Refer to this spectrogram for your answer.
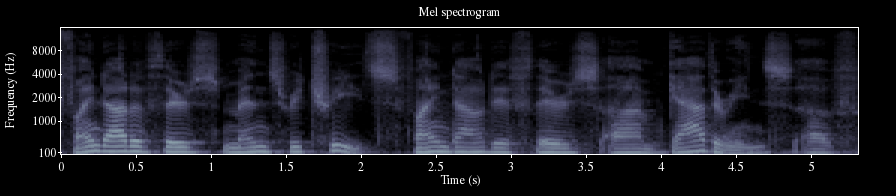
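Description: Speaking very slowly, a man with an American accent sounds somewhat breathy. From New York City. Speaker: life coach. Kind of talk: casual chat. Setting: studio.

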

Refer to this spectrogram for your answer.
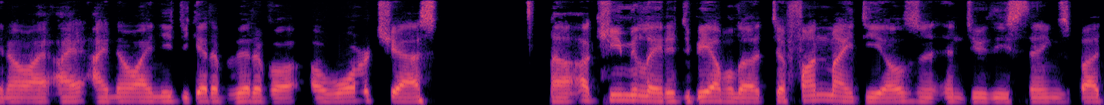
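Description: A man with an American accent speaks at a moderate pace and medium pitch. The sound is dry and close, with no echo. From Chicago west suburbs. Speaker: real estate investor. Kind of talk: interview. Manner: halting, many fillers.

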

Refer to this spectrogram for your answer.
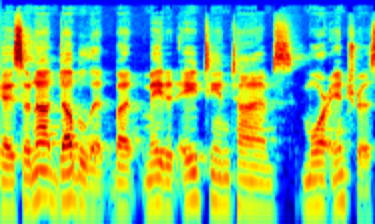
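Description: In an unremarkable speaking voice, a man with a medium pitch speaks at a moderate pace with ordinary pitch variation on a very clean recording with a silent background. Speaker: doctor and commentator. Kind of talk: interview.

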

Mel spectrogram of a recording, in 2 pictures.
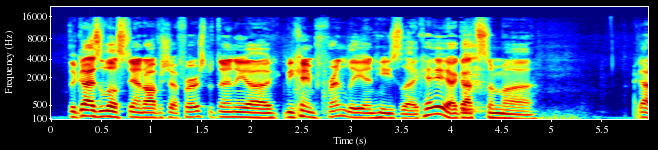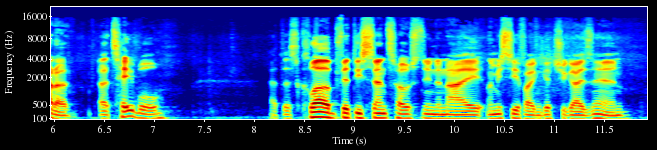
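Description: This man has an ordinary speaking voice, medium in pitch with ordinary pitch variation, and he talks at a fairly quick pace. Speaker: co-host, comedian. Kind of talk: casual chat. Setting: studio.

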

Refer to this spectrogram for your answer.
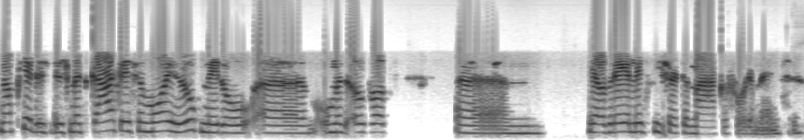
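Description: In a plain, everyday voice, a woman speaks at a fairly slow pace with a fairly high pitch, fairly even intonation, very even loudness, and a dry, close sound with no echo. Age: 20s. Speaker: healer and animal communicator. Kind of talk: casual interview.

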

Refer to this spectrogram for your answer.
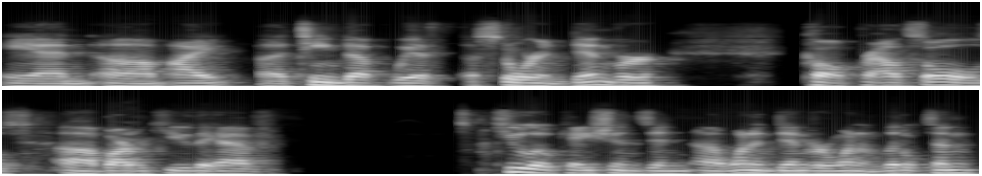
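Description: Speaking at a moderate pace, a man with a Midwestern American accent keeps a medium pitch and a flat, monotone intonation. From Kansas. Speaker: barbecue pitmaster and former teacher. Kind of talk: casual interview.

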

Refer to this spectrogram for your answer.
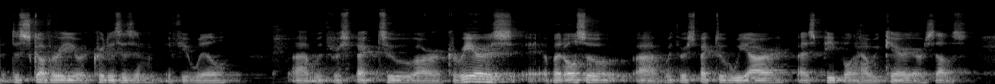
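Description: With audible room echo behind him, a man talks at a moderate pace in a very deep, low pitch and fairly even intonation. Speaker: orchestral clarinetist. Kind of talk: casual chat.

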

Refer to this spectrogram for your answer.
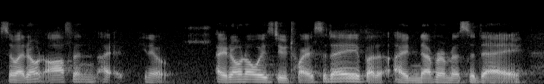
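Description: Speaking at a moderate pace, a man keeps his loudness very even. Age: 40s. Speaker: wellness media entrepreneur. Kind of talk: casual interview.

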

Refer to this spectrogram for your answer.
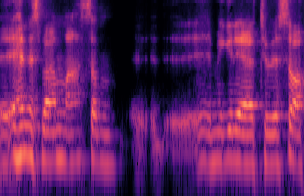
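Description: A woman talks at a fairly low pitch. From Sweden, Västerdalarna (Dalarna). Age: 60s. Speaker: cultural institute director. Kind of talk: interview.

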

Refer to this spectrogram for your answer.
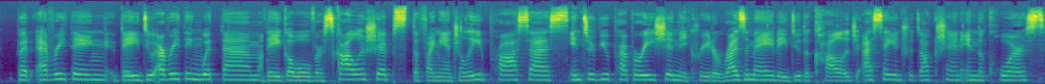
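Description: A woman speaks in an unremarkable speaking voice at a fairly high pitch. Her pace is fairly quick, her intonation fairly even, with hardly any pauses. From Staten Island, New York City. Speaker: school guidance director. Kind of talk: casual interview. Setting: studio.

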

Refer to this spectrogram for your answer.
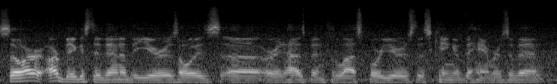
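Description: Delivery comes at a very fast pace with fairly even intonation. Audible room echo is present. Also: man, fairly low pitch for a man. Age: 30s. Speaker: professional off-road racer. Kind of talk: casual interview. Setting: race shop.

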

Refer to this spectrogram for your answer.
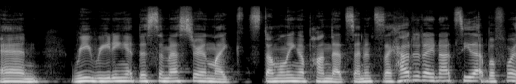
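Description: A man with an American accent, an unremarkable speaking voice, medium pitch, fairly even intonation and a moderate pace, on a very clean recording with a silent background. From El Paso, Texas. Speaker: PhD student. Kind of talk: interview conversation.

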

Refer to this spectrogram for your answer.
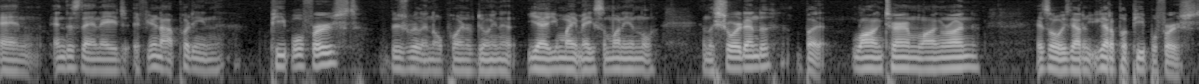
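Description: Against a quiet background, a man speaks in a normal speaking voice at a moderate pace, with fairly low pitch and fairly even intonation. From Florida (Naples), from middle school; born in Chicago. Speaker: mortgage loan officer. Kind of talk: podcast interview.

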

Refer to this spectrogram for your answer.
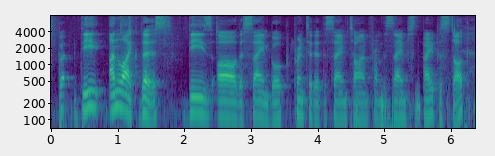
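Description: This man has an Australian accent and a fairly low pitch. He speaks fairly slowly, with ordinary pitch variation. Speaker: comics collecting podcast host. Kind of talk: casual chat. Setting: video call.

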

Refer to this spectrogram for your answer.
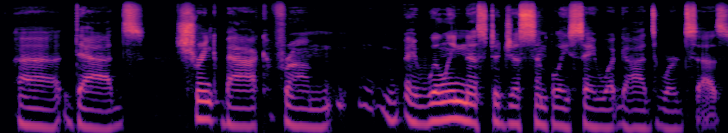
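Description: A man with an American accent talks at a very slow pace with ordinary pitch variation. The recording is very clean, with a silent background. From Fort Worth, Texas. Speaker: pastor and church elder. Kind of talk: casual interview discussing education and scripture. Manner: thoughtful, hesitant with fillers.

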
